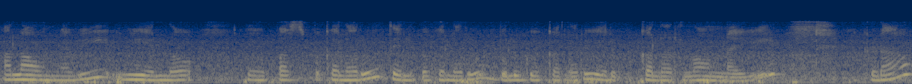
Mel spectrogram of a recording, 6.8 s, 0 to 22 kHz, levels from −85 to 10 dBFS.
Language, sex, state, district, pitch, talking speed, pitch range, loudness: Telugu, female, Andhra Pradesh, Guntur, 215 Hz, 115 wpm, 205-230 Hz, -26 LUFS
